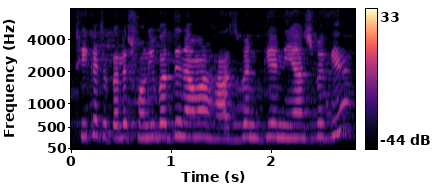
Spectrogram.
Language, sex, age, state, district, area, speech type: Bengali, female, 30-45, West Bengal, South 24 Parganas, urban, spontaneous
